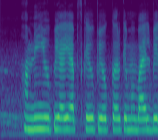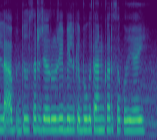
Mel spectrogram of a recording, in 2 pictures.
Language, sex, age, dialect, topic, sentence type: Magahi, female, 25-30, Southern, banking, statement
